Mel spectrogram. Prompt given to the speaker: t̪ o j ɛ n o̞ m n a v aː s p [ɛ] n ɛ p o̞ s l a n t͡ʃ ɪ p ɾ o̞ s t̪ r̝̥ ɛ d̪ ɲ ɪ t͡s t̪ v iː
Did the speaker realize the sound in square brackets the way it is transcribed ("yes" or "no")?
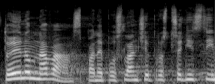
no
